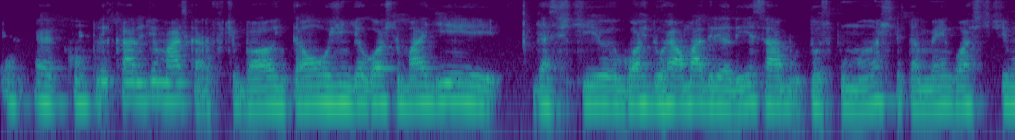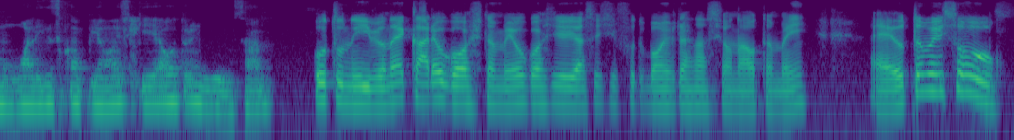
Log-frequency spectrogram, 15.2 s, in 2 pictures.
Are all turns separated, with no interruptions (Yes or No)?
Yes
